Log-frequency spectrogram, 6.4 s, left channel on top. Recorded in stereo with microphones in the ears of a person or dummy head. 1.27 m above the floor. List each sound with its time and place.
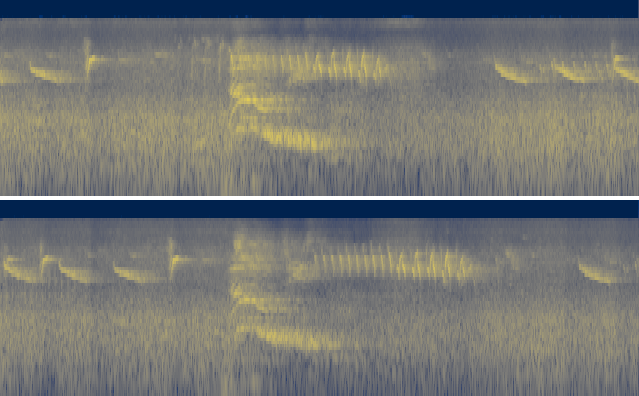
2.2 s a shout: 20° left (ahead or behind), 9.5 m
